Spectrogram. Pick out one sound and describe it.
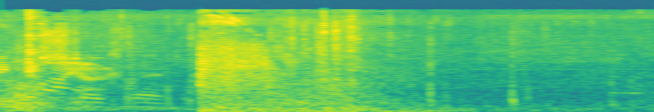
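A smoke grenade bursts with a loud hiss.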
